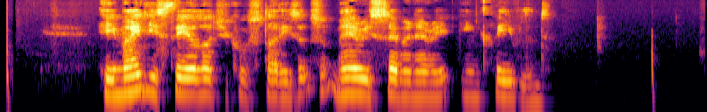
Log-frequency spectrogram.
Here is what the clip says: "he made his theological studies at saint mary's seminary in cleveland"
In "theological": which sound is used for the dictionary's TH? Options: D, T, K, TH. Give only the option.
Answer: TH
